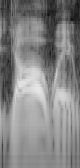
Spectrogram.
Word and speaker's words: Yahweh: In Christian circles, we tend to pronounce it Yahweh, Y H W H.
